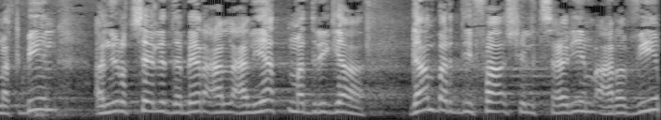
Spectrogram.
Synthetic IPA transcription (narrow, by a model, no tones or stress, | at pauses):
makbilʔaniɾoːt͡seled̪abːeɾʕalaʕalɪjaːt̪mad̪ɾɪɡa | ɡambɪɾˤd̪ɪfaːʔʃɪlt͡sʕiɾiːmaʕɾˤɑviː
